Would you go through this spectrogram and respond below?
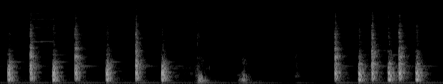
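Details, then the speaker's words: Craftsman YTS4500 riding mower with a Kohler engine, no-start: sharp clacks about four per second in two bursts and the engine never turns over; the starter is failing and gets replaced. "Alright, so what that is it's your starter."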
